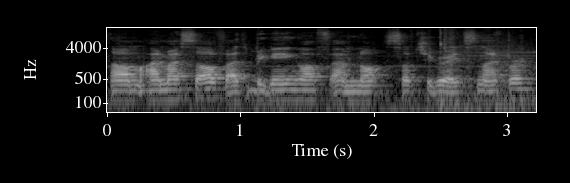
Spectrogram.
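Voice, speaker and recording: A man at a very fast pace, with noticeable background noise and audible room echo. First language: German. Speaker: gaming YouTuber. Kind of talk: video game weapon review. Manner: halting.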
